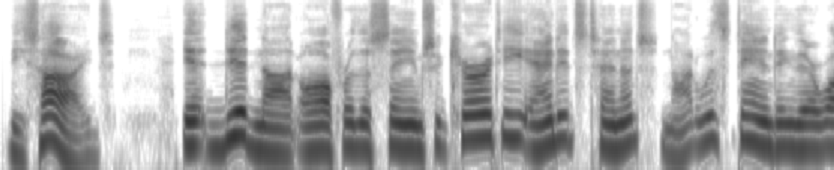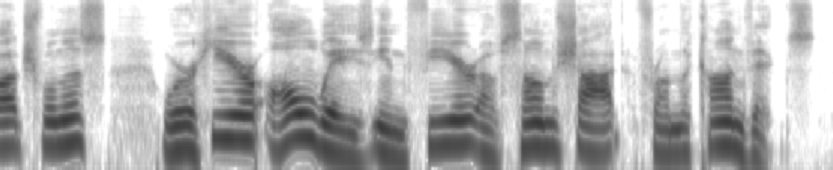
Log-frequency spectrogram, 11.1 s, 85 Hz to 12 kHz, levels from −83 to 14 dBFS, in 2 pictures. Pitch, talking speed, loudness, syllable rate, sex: 165 Hz, 135 wpm, -17 LUFS, 4.1 syllables/s, male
